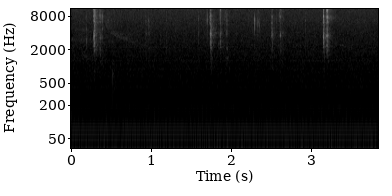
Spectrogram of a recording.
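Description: Typing on a computer keyboard while entering text into a Gameblox program: a few sparse, light keystroke clicks in small bursts over a steady low electrical hum, with no talking.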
